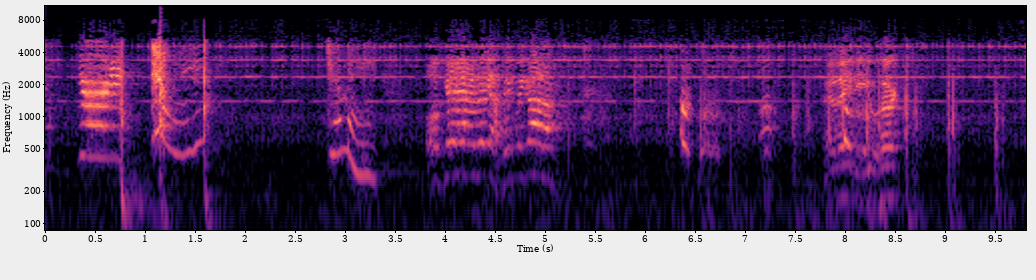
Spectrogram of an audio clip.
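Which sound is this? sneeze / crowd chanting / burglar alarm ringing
burglar alarm ringing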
